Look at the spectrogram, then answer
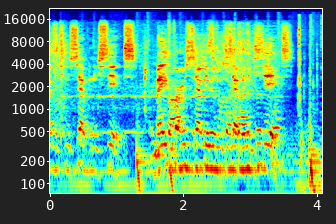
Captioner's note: indistinct chatter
